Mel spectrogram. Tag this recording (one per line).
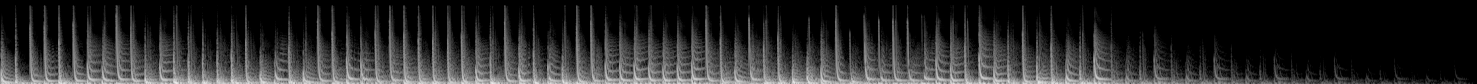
multi-sample
waldorf
loop
electronic
130bpm
synth
arpeggio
